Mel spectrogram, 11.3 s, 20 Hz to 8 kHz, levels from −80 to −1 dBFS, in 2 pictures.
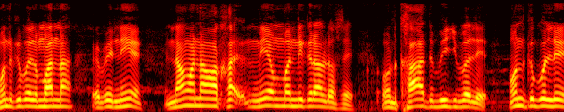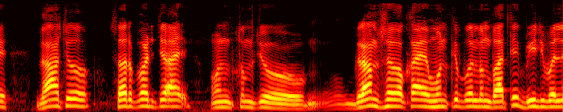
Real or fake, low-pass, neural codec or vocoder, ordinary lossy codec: fake; 7.2 kHz; codec, 16 kHz, 2 kbps, X-Codec, HuBERT features, trained on balanced general audio; MP3, 48 kbps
